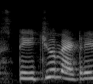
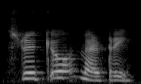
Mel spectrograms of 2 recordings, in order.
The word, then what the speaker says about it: stoichiometry: stick मेट्री ठीक है इसको कुछ लोग स्टेच मेट्री भी प्रोनाउंस करते हैं लेकिन इसकी वैलिड प्रोनंसिएशन है स्ट्रिक मेट्री ठीक है स्कोमेट से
